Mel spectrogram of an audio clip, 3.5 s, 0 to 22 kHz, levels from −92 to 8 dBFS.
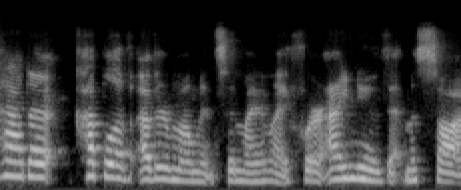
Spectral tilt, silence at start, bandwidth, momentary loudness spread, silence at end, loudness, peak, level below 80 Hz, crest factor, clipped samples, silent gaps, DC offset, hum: -3.5 dB/octave; 0 s; 12.5 kHz; 6 LU; 0 s; -23 LUFS; -6 dBFS; -74 dBFS; 18 dB; under 0.1%; none; under 0.1%; none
